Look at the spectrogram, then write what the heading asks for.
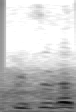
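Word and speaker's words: Pixlr: Un pixelaire qui s'écrit P-I-X-L-R et c'est pixelaire éditeur et vous allez voir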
